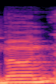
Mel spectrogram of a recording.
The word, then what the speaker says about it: Boon: and then with agency Boone um it's agency Boone b-o-o-n which is an English word that means a timely gift or blessing but it also is the pronunciation of the word good in Romanian um and they can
